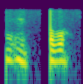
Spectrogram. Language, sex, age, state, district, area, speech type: Assamese, male, 30-45, Assam, Tinsukia, rural, conversation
